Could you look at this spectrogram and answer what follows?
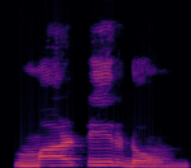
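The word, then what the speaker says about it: martyrdom: लिखेंगे अरडम ठीक है इसको पढ़ेंगे हम डोम मार्टर डोम ठीक है ना इकट्ठा पढ़ेंगे मार्टर डोम मार्टर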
